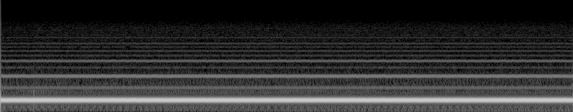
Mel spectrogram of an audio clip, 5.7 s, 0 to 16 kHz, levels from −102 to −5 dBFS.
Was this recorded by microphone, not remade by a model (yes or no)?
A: yes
